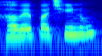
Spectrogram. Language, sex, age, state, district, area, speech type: Gujarati, female, 18-30, Gujarat, Surat, rural, read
